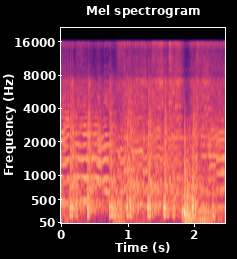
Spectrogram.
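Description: Marching band playing: a drum beating about twice a second under a wavering melody from wind instruments.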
